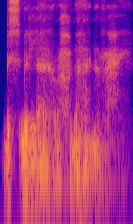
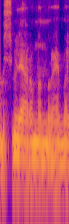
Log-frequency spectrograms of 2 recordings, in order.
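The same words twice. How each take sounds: First: It is recited slowly and calmly. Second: It is recited quickly and hurriedly. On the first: The speaker calls it right. "Baca dengan tumanina" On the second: The speaker calls it wrong. "Buang Al-Fatihah seperti itu"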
